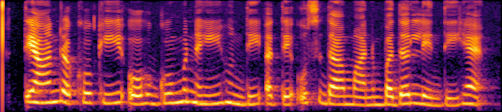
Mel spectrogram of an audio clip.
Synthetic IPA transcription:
t̪ɪjaːnɾəkʰːoːkiʔoɦɡʊmnəɦĩːɦʊnd̪iːʔət̪eːʔʊsd̪aːmənbəd̪əlːẽːnd̪iːɦɛː

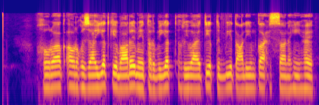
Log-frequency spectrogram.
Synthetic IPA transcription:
xʊɾaːkɔːɾɣɪzaːijət̪kebaːɾemẽt̪ɐɾbijət̪ɾɪʋaːjt̪it̪ɪbːit̪aːliːmkahɪsːanɐɦĩɦɛː

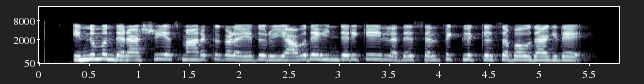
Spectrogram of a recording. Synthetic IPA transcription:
inːumund̪e̞ɾaːʂʈɾiːjɐsmaːɾɐkɐɡɐɭɐed̪uɾujaːʋud̪e̞ːɦiɲd͡ʒɐɾike̞ilːɐd̪e̞selpʰiklikːesɐbɐʋud̪aːɡid̪e̞

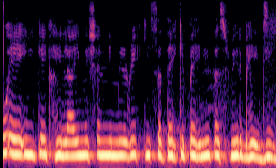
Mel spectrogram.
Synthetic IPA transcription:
ueikekʰɐɪlaːimɪʃənːɪmɪɾɾɪkːisɐt̪əɦkipɛɦlit̪ɐswiːɾbʱeːd͡ʒiː

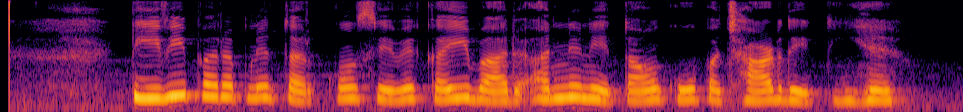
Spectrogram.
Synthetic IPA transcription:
ʈiːʋipɐɾɐpnet̪ɐɾkõseʋekɐibaːɾɐnjəneːt̪aːõkopɐt͡ʃʰaːɽd̪eːt̪iɦɛ̃ː

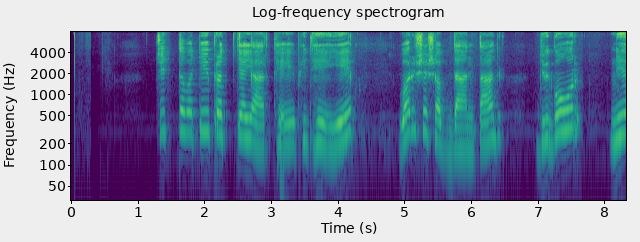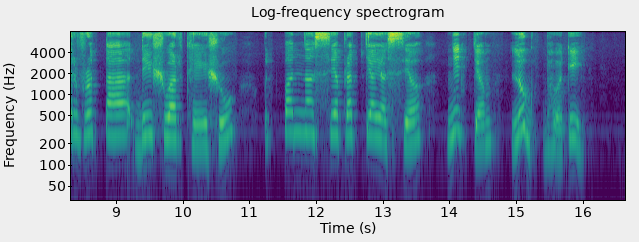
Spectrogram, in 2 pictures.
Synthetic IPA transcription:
t͡ʃit̪ːɐʋɐt̪ipɾɐt̪jɐjaːɾt̪ʰeːbʱid̪ʱeːjeː | ʋɐɾʃɐʃɐb̚d̪aːnt̪aːd̪ | d̪ʋiɡoːɾ | niɾʋɾut̪ːaːd̪iʃʋɐɾt̪ʰeːʃu | ut̪̚pɐnːɐsjɐpɾɐt̪jɐjɐsjɐ | nit̪jɐm | luɡbʱɐʋɐt̪i

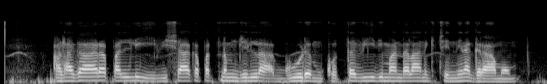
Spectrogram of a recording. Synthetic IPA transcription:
ɐɽɐɡaːɾɐpɐlːiʋiʃaːkʰɐpɐʈɳɐmd͡ʒilːaːɡuːɽɐmkɔt̪ːɐʋiːd̪imɐɳɖɐlaːniki̥t͡ʃe̞nd̪inɐɡɾaːmɐm

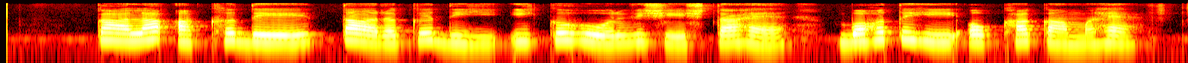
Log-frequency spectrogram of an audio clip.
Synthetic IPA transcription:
kaːlaːʔəkʰd̪eːt̪aːɾəkd̪iːɪkɦoːɾʋɪʃeːʃt̪aːɦɛː | bɔɦʊt̪ɦiːʔɔːkʰːaːkəmɦɛː

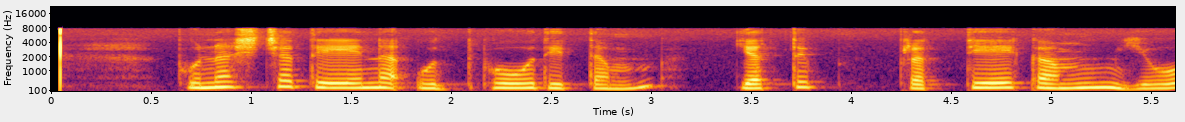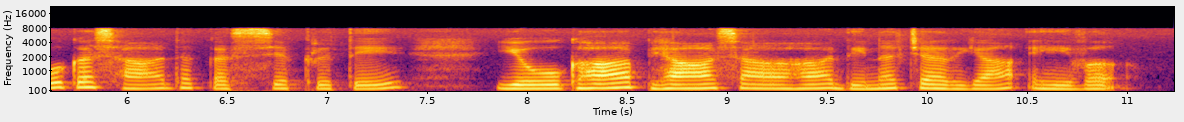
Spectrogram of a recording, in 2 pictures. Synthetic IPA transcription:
punɐʃt͡ʃɐt̪eːnɐʔud̪bʱoːd̪ʱit̪ɐm | jɐt̪ | pɾɐt̪jeːkɐmjoːɡɐsaːd̪ʱɐkɐsjɐkɾɪt̪eː | joːɡʱaːbʱjaːsaːɦɐ̆d̪inɐt͡ʃɐɾjaːʔeːʋɐ

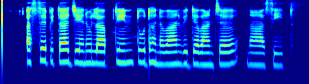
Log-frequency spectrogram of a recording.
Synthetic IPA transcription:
ɐsepɪt̪ad͡ʒeːnuːlaːp̚d̪int̪ud̪ʱɐnəʋaːnʋɪd̪jaʋaːnt͡ʃɐnaːsiːt̪

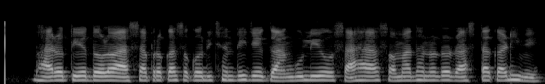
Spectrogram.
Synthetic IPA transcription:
bʱaɾɔt̪ijɔd̪ɔɭɔasapɾɔkasɔkɔɾit͡ʃʰɔnt̪id͡ʒeɡaŋɡuliosaɦasɔmad̪ʱanɔɾɔɾast̪akaɽ̤ibe

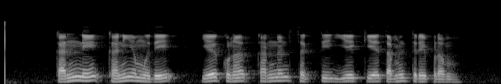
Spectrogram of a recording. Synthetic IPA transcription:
kɐnːekɐnɪjɐmʊðe | eːkːɯɳɐɾkɐnːɐnsɐk̚t̪iɪjɐkːɪjɐt̪ɐmɪɭt̪ɪɾɐɪpːɐɽɐm

